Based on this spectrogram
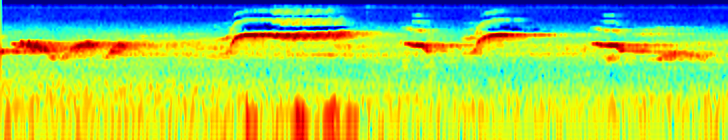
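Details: White-rumped shama (murai batu) song used to provoke rivals: sweet slurred whistles, some rising steeply, in short phrases with brief pauses, over a soft low background hum.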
